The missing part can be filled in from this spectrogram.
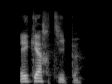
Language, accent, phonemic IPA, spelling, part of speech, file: French, France, /e.kaʁ tip/, écart type, noun, LL-Q150 (fra)-écart type.wav
- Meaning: standard deviation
